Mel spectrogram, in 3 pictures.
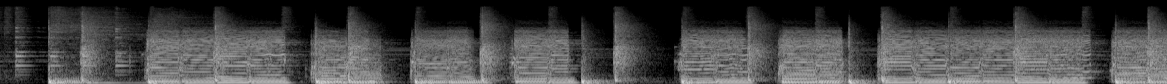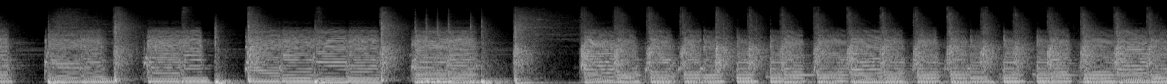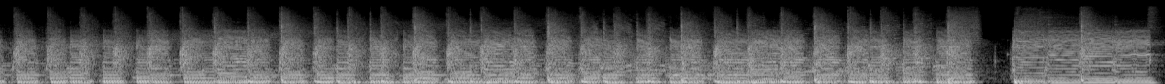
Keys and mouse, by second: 1.4 Delete, 2.9 click, 4.4-6.0 drag, 7.8 click, 8.3-10.8 drag, 12.1 click, 15.1-16.3 drag, 16.8 click, 18.1-18.5 middle drag, 19.2 click, 19.9-20.9 drag, 21.2 middle click, 21.9 click, 23.0 click, 23.3 click, 23.6 click, 24.0 shift+middle click, 24.8 click, 25.7 click, 26.0 shift+middle drag, 27.2-28.5 drag, 29.2 click, 30.3 shift+d, 31.3 g, 31.4 z, 34.6 click.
